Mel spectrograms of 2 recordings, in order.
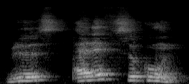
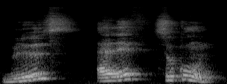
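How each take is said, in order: No difference in how they are said.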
